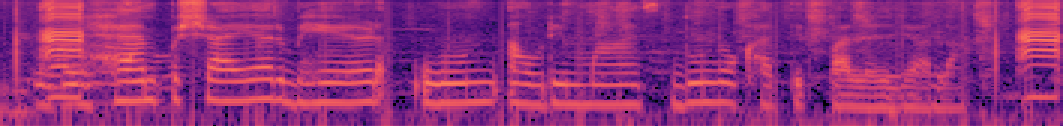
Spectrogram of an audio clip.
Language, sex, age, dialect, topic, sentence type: Bhojpuri, female, 18-24, Western, agriculture, statement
